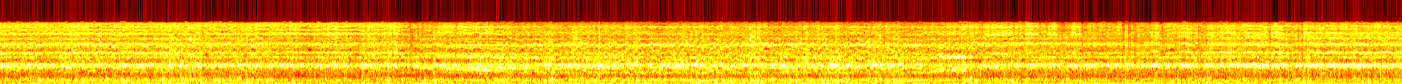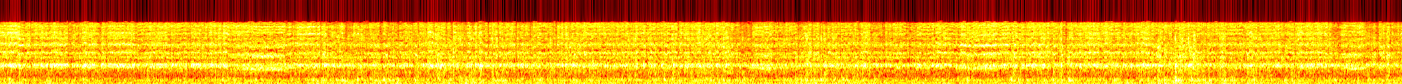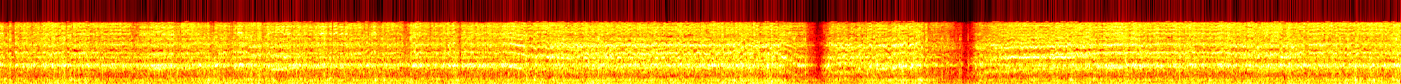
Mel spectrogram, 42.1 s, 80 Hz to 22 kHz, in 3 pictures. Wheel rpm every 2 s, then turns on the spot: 230, 240, 210, 190, 200, 230, 230, 230, 230, 230, 230, 230, 230, 230, 230, 230, 220, 180, 120, 180, 230.
none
